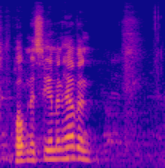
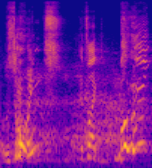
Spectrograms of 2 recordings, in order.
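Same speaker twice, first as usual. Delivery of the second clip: squeaky cartoon yelp, much higher; Scooby-Doo yelp; 12 semitones higher, much slower than usual. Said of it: "Scooby-Doo".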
